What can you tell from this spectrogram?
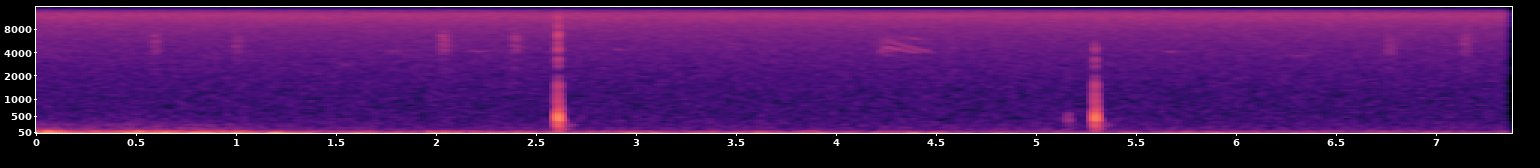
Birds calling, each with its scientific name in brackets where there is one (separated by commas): Japanese Bush Warbler (Horornis diphone), Hawaii Amakihi (Chlorodrepanis virens)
